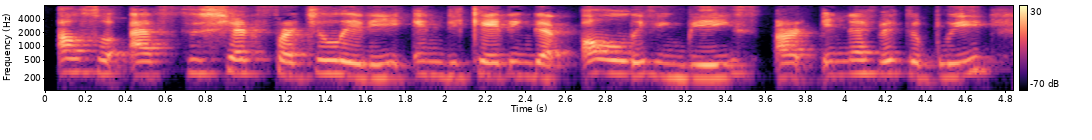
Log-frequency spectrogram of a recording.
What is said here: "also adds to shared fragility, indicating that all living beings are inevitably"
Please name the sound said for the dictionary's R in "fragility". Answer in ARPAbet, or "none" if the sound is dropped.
R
